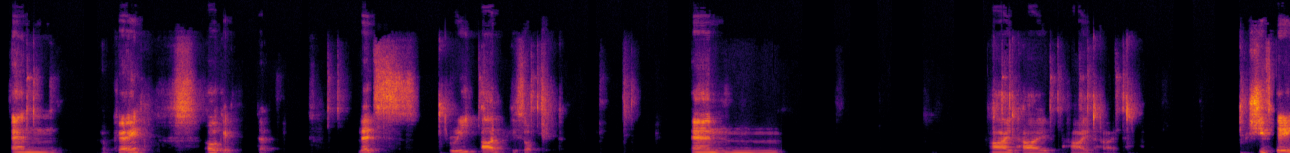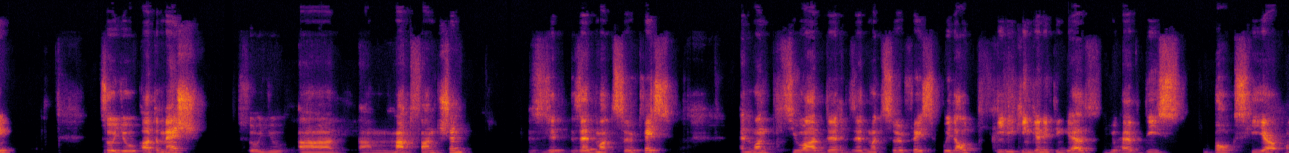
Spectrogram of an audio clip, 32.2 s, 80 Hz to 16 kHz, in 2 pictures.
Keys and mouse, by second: 3.9 click, 5.3 x, 7.3 middle click, 12.3 h, 12.4 click, 12.5 h, 13.1 click, 13.1 h, 13.4 click, 13.8 click, 14.0 h, 15.4 shift+a, 24.9-25.8 drag.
